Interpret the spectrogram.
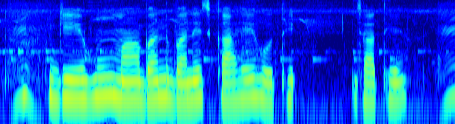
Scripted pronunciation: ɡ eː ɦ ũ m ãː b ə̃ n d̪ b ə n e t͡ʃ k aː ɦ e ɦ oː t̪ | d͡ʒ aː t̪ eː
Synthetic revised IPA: ɡ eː ɦ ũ m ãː b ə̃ n d̪ b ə n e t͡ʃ k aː ɦ e ɦ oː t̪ | d͡ʒ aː t̪ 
